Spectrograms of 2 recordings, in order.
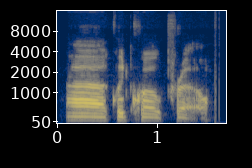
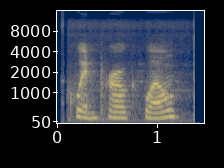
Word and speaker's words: quid pro quo: But potentially also quid quo pro is the next tact to take next time. You know, or however you pronounce that. Quid pro quo.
